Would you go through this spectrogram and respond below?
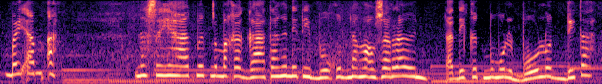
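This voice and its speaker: A woman's voice: sits high, brisk, lightly acted. A woman acting a fretful, complaining village woman with an Ilocano accent in a radio drama comedy. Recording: music bed behind the voice.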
